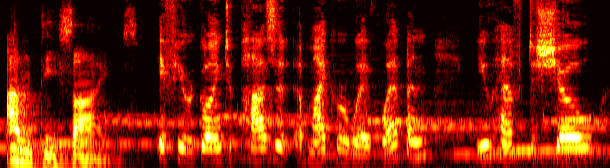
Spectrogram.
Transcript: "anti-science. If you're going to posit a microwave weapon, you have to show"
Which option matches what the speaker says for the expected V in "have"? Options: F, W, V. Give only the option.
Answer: F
